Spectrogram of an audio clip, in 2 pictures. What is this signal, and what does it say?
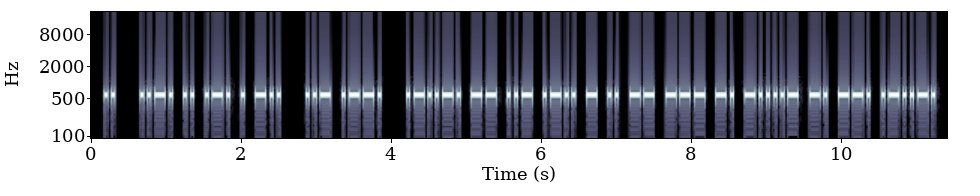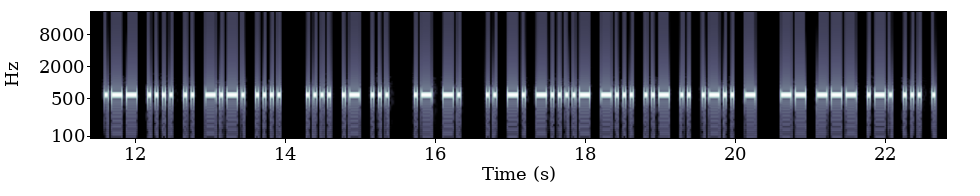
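Morse code, heard as a keyed tone, about 25 wpm, 600 Hz. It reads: I FIRED UP "MULTIMON-NG" WHICH HAS AN IN-BUILT MORSE
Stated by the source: Morse edition of the Foundations of Amateur Radio episodes.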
